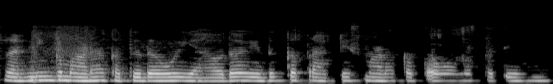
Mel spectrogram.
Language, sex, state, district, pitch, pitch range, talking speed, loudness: Kannada, female, Karnataka, Belgaum, 170 Hz, 165-175 Hz, 95 wpm, -19 LUFS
